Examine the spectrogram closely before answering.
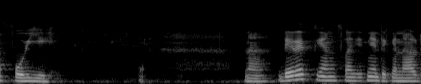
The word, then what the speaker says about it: Fourier: Baptis Joseph voice ya jadi for ini menanya dibacanya foye nah deret yang selanjutnya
